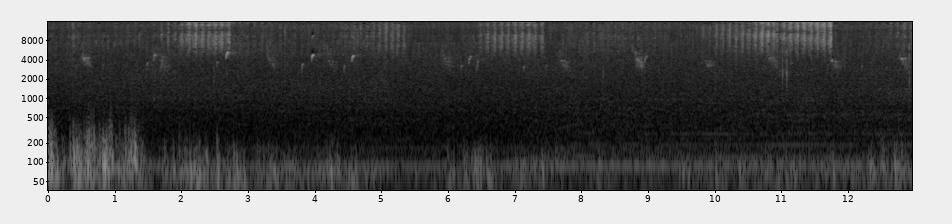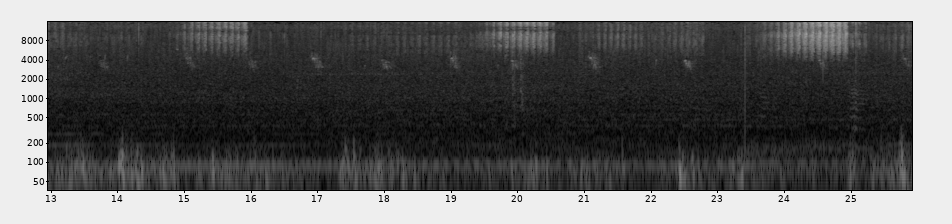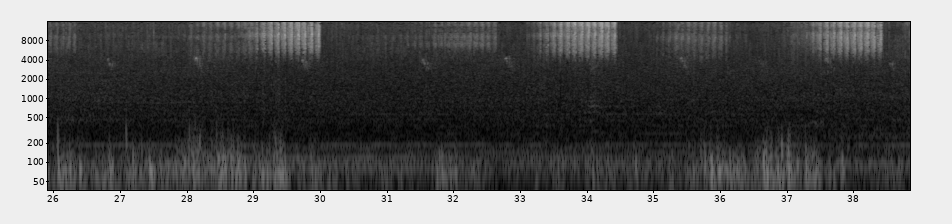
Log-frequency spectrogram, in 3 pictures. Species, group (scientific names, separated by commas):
Pseudochorthippus parallelus, Orthoptera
